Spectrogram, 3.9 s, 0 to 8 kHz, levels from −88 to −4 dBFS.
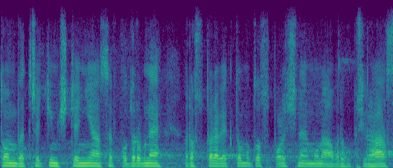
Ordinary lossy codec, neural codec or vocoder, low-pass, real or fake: Opus, 32 kbps; none; 7.2 kHz; real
